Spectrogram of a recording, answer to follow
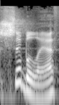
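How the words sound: It begins with an s sound, Ephraimite-style.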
